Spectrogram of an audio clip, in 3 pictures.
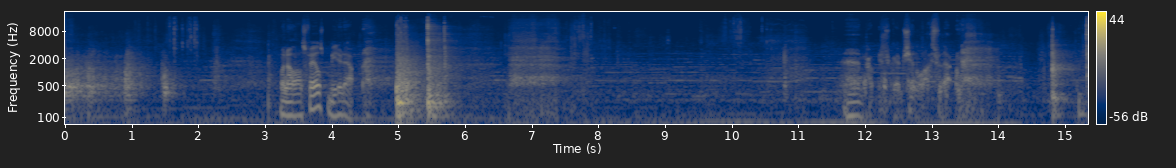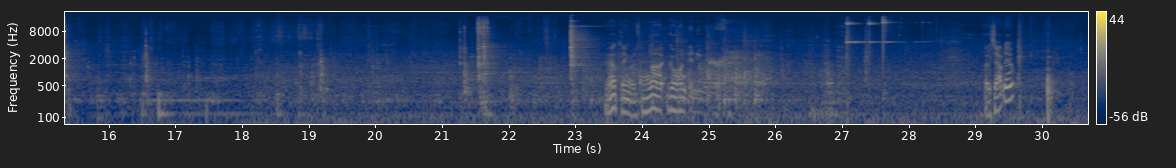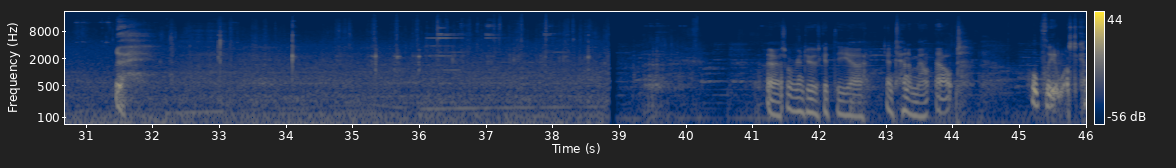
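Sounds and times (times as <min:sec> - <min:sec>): hand tools clicking and clinking: 0:12.1 - 0:39.7
metal clatter: 0:21.2 - 0:29.1, 0:33.0 - 0:38.9.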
